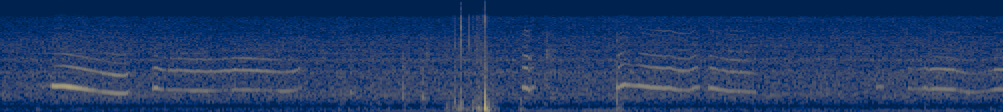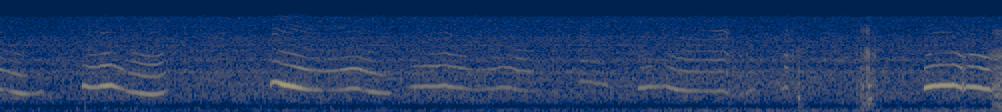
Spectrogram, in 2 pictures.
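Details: Pet cat meowing like a kitten: repeated soft, wavering, drawn-out mews, some bending up and down in pitch, coming in irregular bouts with pauses between, plus a couple of sharp clicks or knocks.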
